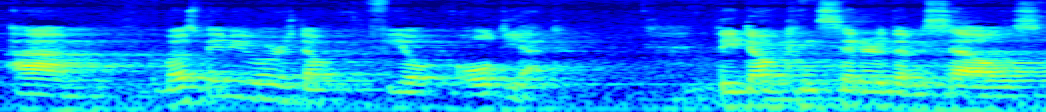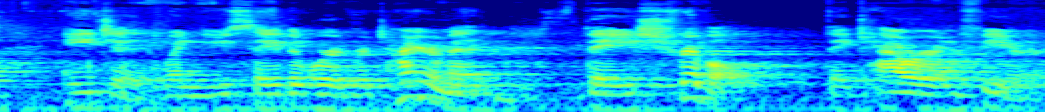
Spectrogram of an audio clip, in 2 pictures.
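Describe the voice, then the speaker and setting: Brief: male conference presenter, brisk and casual, booming hall reverb, distant mic. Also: lively intonation, fairly bright tone, a little hiss or hum. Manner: brisk, loose with fillers. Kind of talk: conference talk. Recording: echoey hall from far off.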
